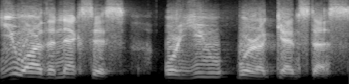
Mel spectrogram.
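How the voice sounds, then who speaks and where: Using a put-on character voice, a man speaks at a fairly slow pace in a fairly high pitch. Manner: dramatic, put-on.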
